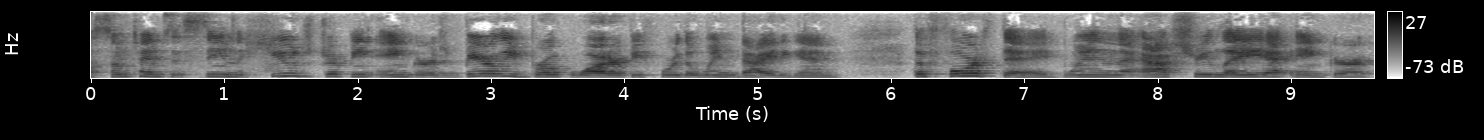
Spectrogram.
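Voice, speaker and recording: A woman reading a story aloud in a measured way, sometimes stumbling over harder words, in an echoing room. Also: a little high. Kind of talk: storybook narration. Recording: roomy echoing home recording.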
